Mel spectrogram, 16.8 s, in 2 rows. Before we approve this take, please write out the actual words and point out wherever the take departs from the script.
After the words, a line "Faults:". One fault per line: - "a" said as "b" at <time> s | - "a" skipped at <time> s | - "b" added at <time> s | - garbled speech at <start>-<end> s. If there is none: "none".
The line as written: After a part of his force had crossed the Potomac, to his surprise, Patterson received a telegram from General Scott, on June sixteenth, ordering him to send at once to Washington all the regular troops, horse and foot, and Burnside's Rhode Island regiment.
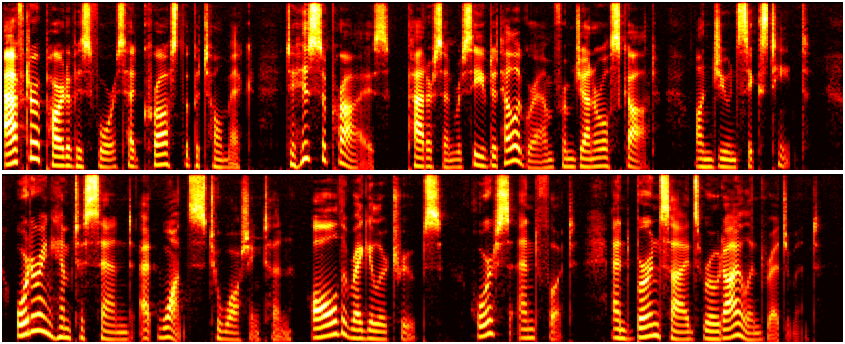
After a part of his force had crossed the Potomac, to his surprise, Patterson received a telegram from General Scott, on June sixteenth, ordering him to send at once to Washington all the regular troops, horse and foot, and Burnside's Rhode Island regiment.
Faults:
none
